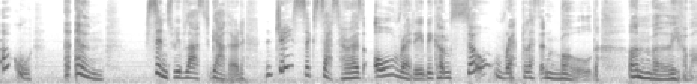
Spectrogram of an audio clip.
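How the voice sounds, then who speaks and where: A woman's put-on character voice at medium pitch, fairly slow, with long, frequent pauses. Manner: scornful, disapproving.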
